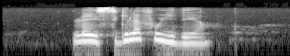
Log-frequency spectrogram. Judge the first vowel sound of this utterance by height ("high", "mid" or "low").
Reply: low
